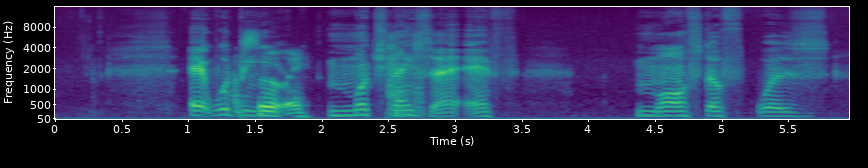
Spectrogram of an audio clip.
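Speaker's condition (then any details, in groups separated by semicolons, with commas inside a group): Cerebral palsy; tight muscles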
